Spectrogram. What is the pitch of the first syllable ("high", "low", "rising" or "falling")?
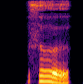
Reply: falling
